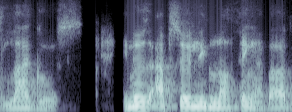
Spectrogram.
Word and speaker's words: Lagos: on a map and cannot pronounce the name of your country correctly, He pronounces Lagos as Lagos.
